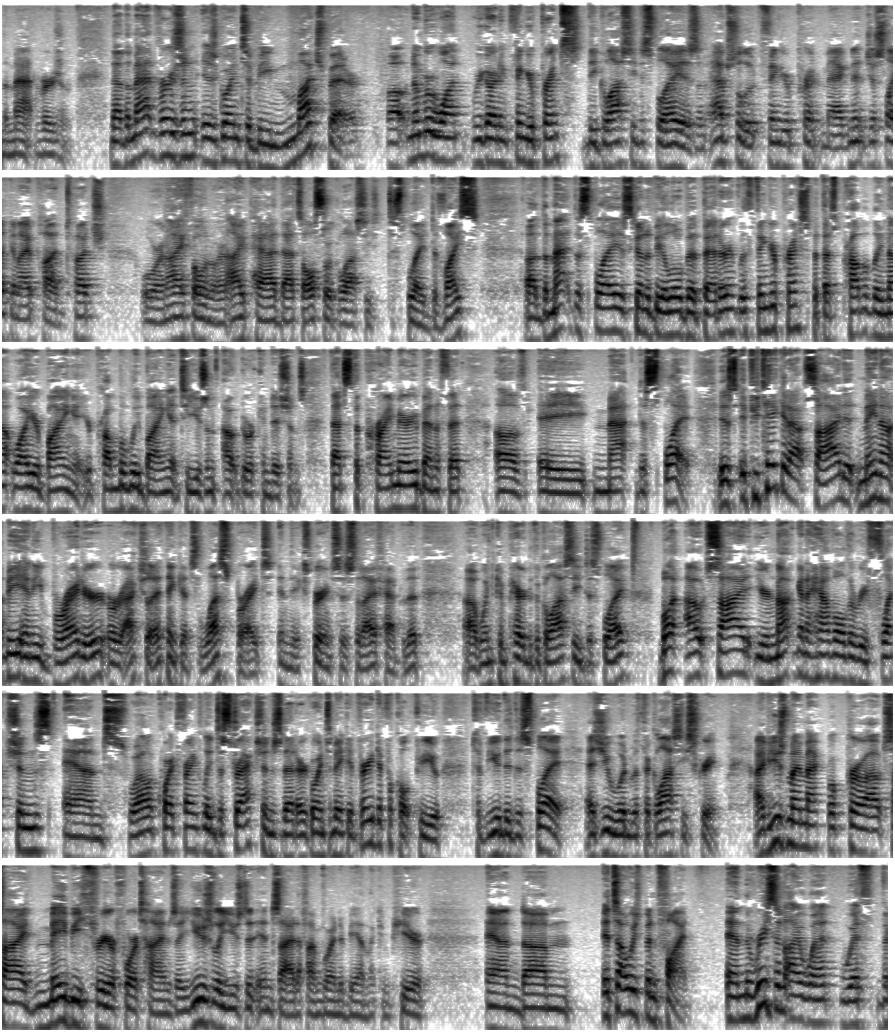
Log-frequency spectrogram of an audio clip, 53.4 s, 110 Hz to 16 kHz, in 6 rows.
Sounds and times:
Speech: 0:00.0 - 0:48.8, 0:49.4 - 0:53.4.

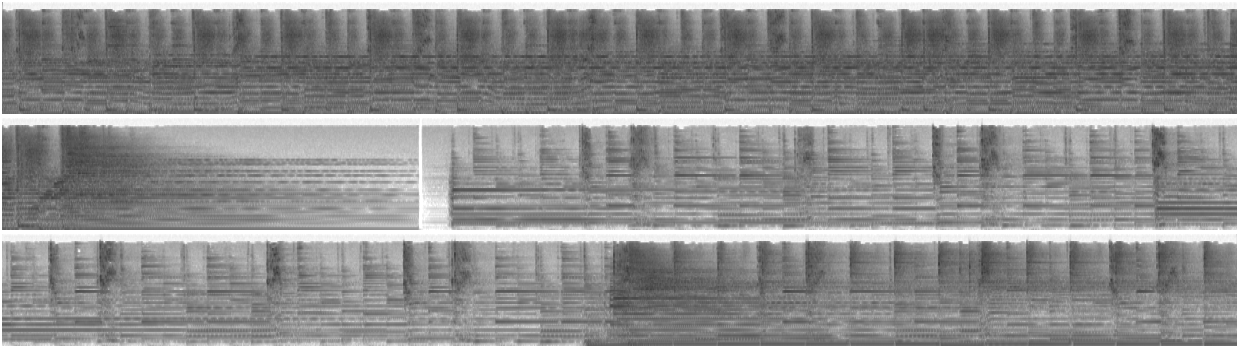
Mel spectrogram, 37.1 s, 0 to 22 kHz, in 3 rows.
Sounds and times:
Acoustic guitar: 0:00.0 - 0:37.0.

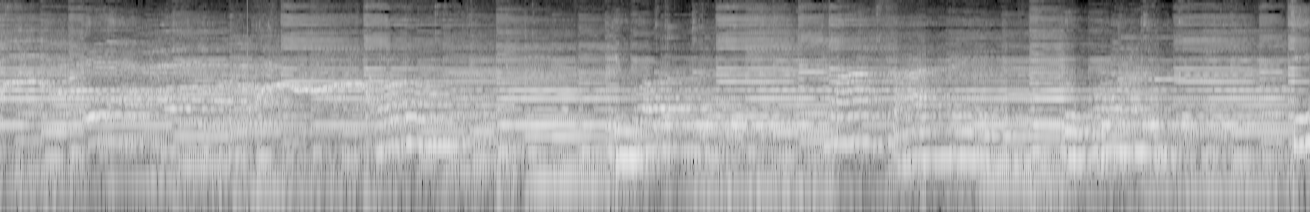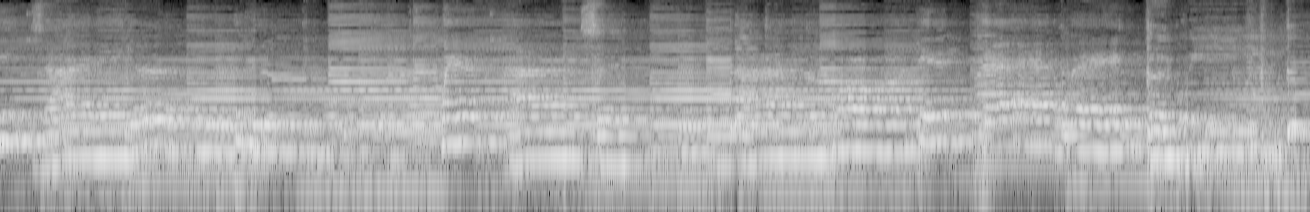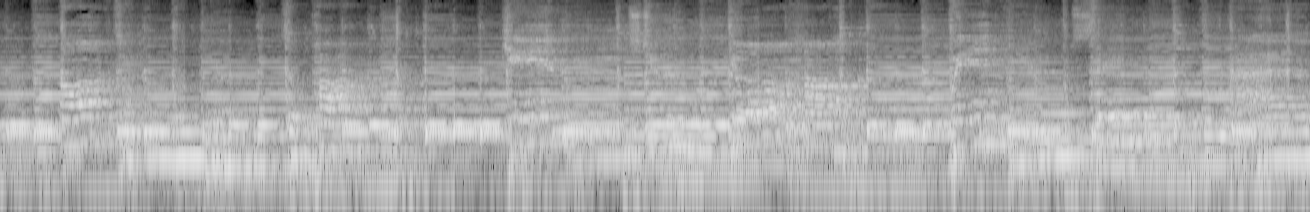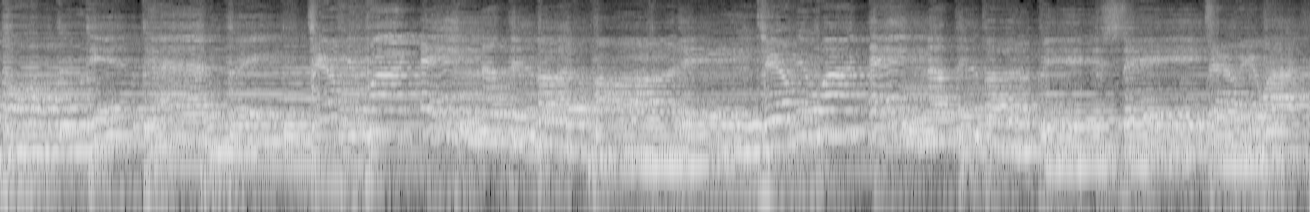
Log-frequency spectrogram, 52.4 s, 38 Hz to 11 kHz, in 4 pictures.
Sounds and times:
Music: 0:00.0 - 0:52.4.

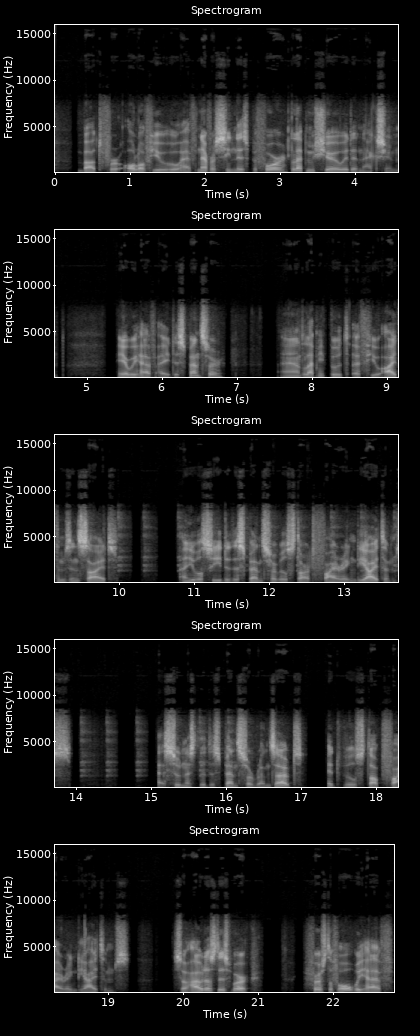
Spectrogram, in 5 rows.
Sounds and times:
Speech: 0:00.4 - 0:04.6, 0:05.4 - 0:06.9, 0:07.6 - 0:10.0, 0:10.8 - 0:14.0, 0:15.1 - 0:19.3, 0:19.9 - 0:22.8.

